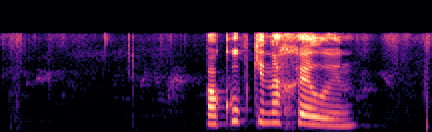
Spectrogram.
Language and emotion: Russian, neutral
